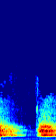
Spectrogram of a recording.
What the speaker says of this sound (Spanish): es mi perro ladrando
